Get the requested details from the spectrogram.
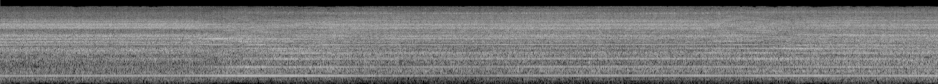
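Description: A small electric motor whirs steadily with a high buzzing hum.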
